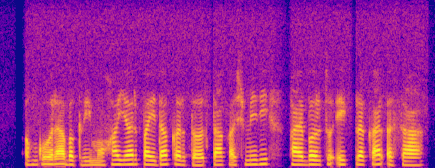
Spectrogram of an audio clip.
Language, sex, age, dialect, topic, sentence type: Marathi, female, 25-30, Southern Konkan, agriculture, statement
